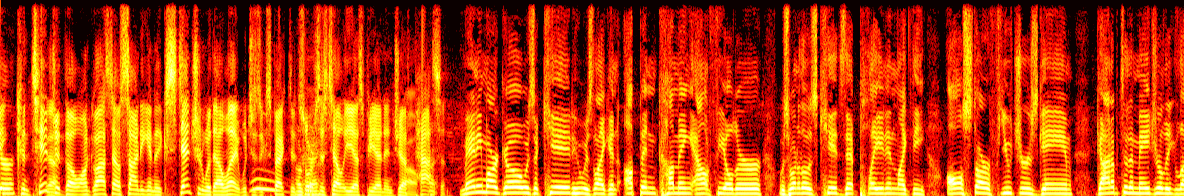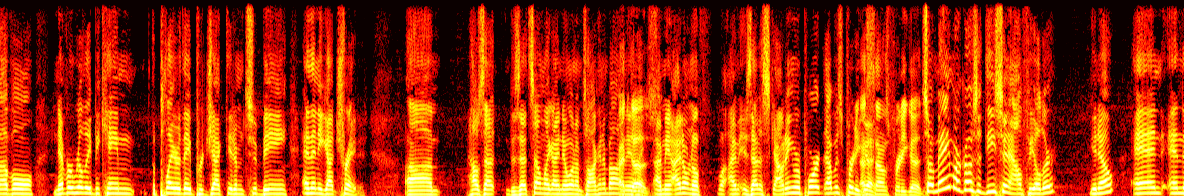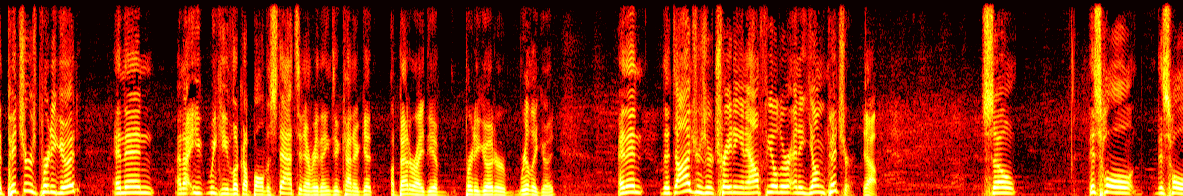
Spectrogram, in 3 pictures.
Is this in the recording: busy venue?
yes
